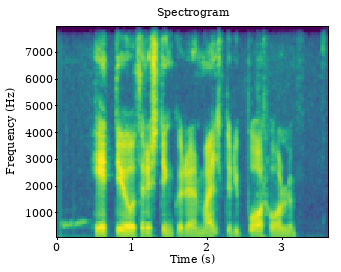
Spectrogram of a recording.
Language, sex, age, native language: Icelandic, male, 13, Icelandic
